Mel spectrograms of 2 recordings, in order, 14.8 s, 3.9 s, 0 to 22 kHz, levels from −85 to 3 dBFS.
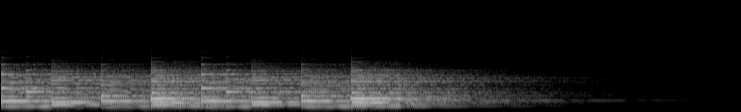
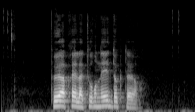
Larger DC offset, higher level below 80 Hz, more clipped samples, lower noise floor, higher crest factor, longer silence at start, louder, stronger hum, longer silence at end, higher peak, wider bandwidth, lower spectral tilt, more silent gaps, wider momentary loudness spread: neither; second, -80 dBFS vs -58 dBFS; neither; first, under -90 dBFS vs -58 dBFS; about the same, 18 dB vs 18 dB; second, 0 s vs 1.05 s; second, -30 LUFS vs -18 LUFS; neither; first, 5.15 s vs 1.15 s; second, -14 dBFS vs -2 dBFS; second, 3.3 kHz vs 10.5 kHz; first, -12 dB/octave vs -8 dB/octave; neither; about the same, 16 LU vs 15 LU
